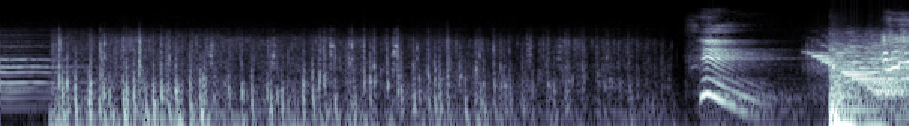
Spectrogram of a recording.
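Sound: horse hooves clip-clopping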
